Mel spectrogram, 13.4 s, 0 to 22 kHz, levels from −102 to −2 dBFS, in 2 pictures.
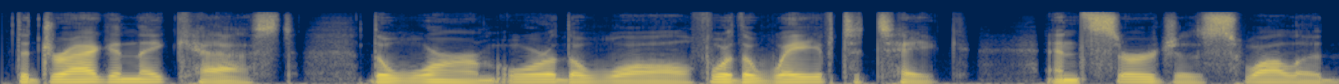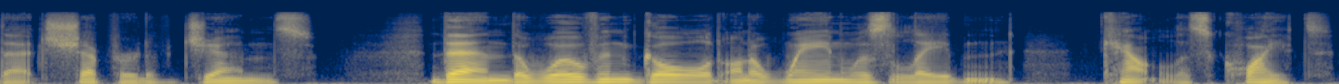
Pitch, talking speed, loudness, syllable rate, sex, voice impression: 105 Hz, 145 wpm, -22 LUFS, 3.7 syllables/s, male, very masculine, slightly adult-like, thick, relaxed, weak, dark, very soft, muffled, slightly fluent, cool, very intellectual, slightly refreshing, very sincere, very calm, slightly mature, very friendly, very reassuring, unique, elegant, slightly wild, sweet, slightly lively, kind, modest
